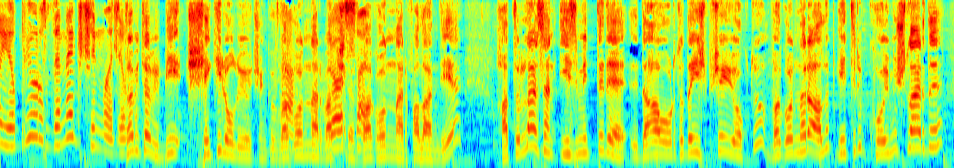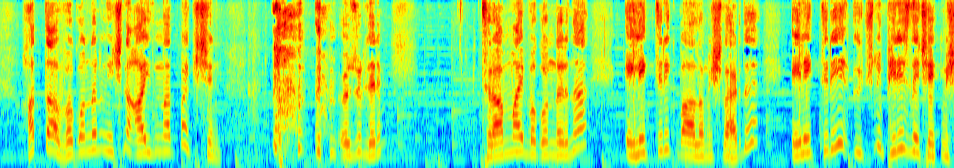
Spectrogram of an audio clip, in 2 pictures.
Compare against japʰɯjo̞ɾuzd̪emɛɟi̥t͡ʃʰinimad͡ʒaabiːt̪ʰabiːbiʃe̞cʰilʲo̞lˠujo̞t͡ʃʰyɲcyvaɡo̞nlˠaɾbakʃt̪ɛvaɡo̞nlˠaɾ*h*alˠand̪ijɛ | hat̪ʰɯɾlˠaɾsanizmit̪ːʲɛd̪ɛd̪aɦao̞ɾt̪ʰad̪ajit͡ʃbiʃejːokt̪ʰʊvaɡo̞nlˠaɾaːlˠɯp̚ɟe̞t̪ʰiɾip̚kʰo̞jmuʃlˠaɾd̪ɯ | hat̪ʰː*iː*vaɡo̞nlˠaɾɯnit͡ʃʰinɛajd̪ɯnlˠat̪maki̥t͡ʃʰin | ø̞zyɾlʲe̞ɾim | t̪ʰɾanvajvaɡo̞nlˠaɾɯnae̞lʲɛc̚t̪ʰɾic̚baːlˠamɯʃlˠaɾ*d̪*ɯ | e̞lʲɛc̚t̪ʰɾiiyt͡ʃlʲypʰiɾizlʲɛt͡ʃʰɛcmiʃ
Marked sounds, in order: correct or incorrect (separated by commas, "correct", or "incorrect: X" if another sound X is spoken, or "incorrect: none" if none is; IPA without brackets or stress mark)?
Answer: incorrect: f, incorrect: aː, correct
